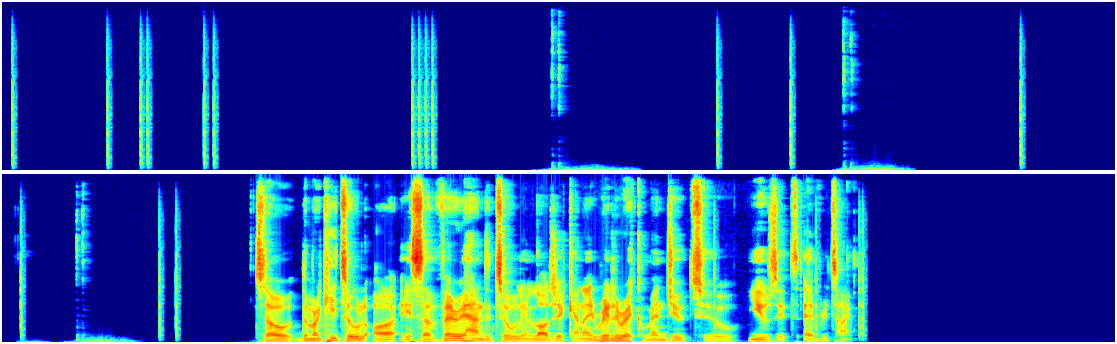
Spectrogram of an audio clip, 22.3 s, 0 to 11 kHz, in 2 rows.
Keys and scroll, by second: 5.5 super+BackSpace, 6.5 super+BackSpace, 8.4 super+BackSpace, 9.3 super+BackSpace, 11.8 super+BackSpace.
